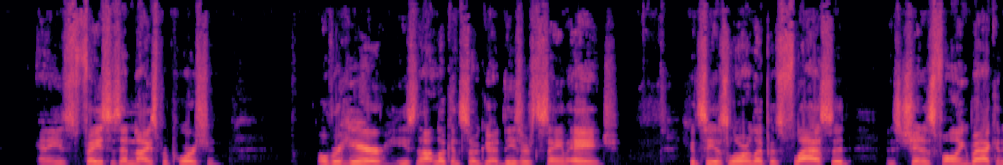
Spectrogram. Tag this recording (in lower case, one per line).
speech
